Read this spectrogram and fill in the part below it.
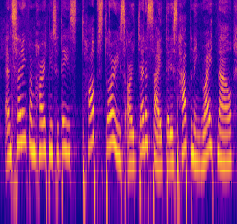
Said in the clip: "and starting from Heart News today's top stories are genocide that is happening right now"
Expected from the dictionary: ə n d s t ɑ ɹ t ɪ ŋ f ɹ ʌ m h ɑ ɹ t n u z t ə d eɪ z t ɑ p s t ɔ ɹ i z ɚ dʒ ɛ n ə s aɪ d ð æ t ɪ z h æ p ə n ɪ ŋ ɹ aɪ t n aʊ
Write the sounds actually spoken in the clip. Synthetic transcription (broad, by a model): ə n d s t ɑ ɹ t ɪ ŋ f ɹ ʌ m h ɑ ɹ t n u t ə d eɪ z t ɑ p s t ɔ ɹ i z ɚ dʒ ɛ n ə s aɪ d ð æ t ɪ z h æ p ə n ɪ ŋ ɹ aɪ t n aʊ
